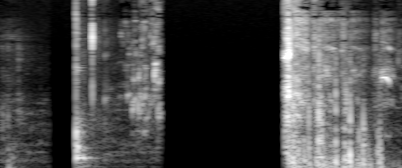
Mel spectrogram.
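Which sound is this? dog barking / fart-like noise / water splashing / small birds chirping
water splashing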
